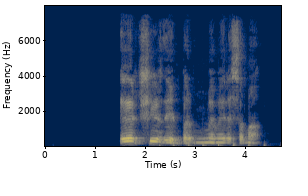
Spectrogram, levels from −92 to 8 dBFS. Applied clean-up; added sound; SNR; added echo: neural mask model DeepFilterNet 3.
